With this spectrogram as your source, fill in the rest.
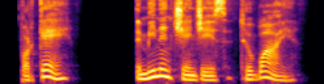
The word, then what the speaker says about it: por qué: So we have because, which is porque, but when we split up this word and stress the ending, so it becomes ¿por qué?, the meaning changes to why.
